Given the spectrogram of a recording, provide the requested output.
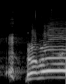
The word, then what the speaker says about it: Bravo: Say it right. – Bravo. Bravo. – You got it. – Put a lot of space in it.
